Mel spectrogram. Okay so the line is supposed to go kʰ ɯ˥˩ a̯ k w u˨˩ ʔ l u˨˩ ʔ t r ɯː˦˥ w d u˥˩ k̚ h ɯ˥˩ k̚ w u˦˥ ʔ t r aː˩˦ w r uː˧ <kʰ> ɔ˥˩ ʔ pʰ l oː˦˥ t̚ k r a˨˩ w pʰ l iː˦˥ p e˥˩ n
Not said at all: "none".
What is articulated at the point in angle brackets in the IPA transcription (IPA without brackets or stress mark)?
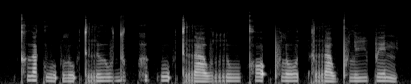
kʰ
